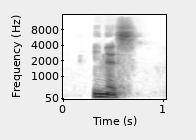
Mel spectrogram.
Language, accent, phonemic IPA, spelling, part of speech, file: French, France, /i.nɛs/, Inès, proper noun, LL-Q150 (fra)-Inès.wav
- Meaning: a female given name from Spanish or Ancient Greek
